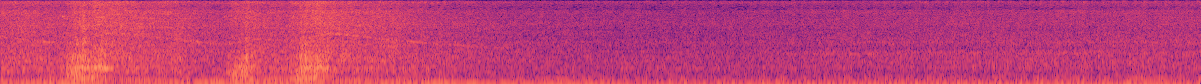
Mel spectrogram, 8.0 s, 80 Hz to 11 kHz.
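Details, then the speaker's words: 1956 VW Beetle flat-four with replacement 40mm IDF/HPMX carbs, one previously leaking fuel, linkage and adjustments still out: quick revs then steady even idle; normal running now on both carburetors and all four cylinders instead of two. "well it's amazing what a difference two functioning carburetors make and four cylinders versus two cylinders so this actually the best the cars ran in a little bit"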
